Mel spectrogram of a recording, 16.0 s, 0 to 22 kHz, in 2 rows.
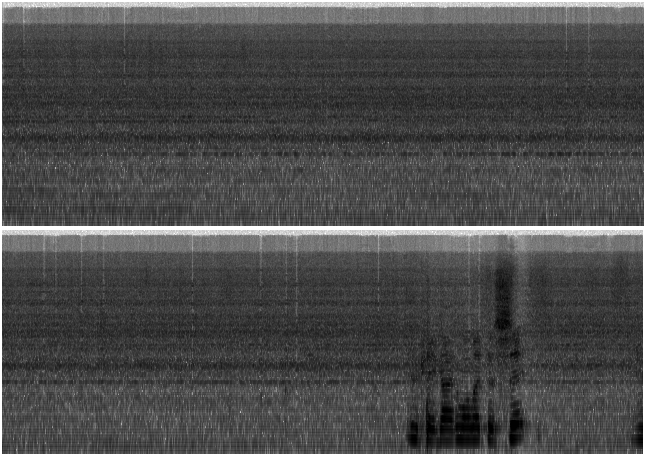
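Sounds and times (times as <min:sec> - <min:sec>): steady background hiss: 0:08.0 - 0:16.0.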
